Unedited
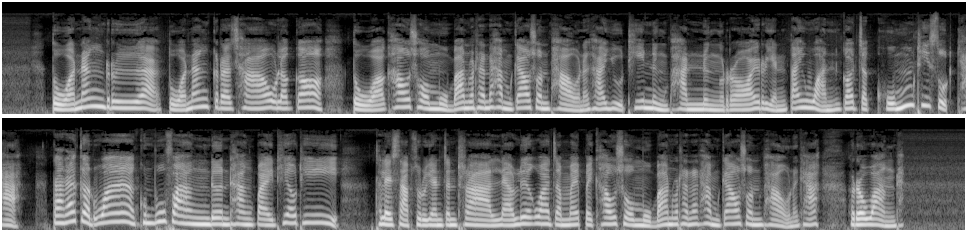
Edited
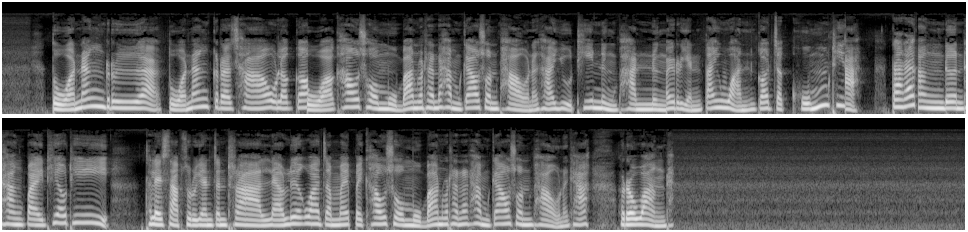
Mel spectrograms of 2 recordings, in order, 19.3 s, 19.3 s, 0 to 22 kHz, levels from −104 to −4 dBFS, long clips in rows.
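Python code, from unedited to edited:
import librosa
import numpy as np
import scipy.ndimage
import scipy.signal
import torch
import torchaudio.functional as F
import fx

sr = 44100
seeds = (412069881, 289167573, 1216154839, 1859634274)

y = fx.edit(x, sr, fx.cut(start_s=3.05, length_s=0.51),
    fx.cut(start_s=7.15, length_s=0.34),
    fx.cut(start_s=9.28, length_s=0.4),
    fx.cut(start_s=10.41, length_s=1.05), tone=tone)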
